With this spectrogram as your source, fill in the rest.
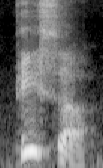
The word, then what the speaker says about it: Pisa: Pisa. Like pizza, except for with an S.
